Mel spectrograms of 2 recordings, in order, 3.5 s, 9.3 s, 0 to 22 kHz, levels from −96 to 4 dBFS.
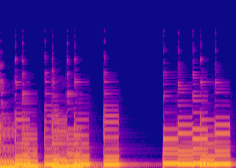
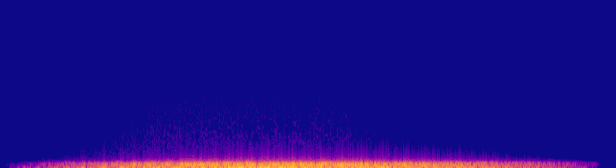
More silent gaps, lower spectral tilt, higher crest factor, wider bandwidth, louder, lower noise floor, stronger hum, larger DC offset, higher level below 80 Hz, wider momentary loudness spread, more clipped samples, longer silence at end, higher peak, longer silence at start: neither; second, -11.5 dB/octave vs -13.5 dB/octave; about the same, 10 dB vs 14 dB; first, 3.7 kHz vs 0.3 kHz; first, -17 LUFS vs -25 LUFS; second, -46 dBFS vs -61 dBFS; neither; neither; first, -18 dBFS vs -26 dBFS; second, 6 LU vs 20 LU; neither; second, 0 s vs 0.25 s; about the same, -6 dBFS vs -6 dBFS; about the same, 0 s vs 0.1 s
